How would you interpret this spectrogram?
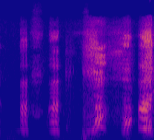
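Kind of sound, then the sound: human body sound, throat clearing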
